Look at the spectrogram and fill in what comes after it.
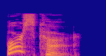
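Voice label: "horsecar", British English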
